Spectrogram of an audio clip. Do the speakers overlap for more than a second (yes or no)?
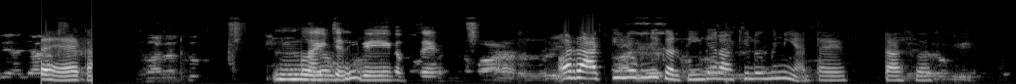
no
